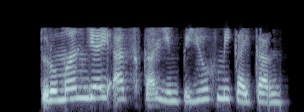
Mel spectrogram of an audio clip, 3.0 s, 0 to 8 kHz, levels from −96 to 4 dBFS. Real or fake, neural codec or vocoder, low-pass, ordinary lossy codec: real; none; 7.2 kHz; AAC, 16 kbps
